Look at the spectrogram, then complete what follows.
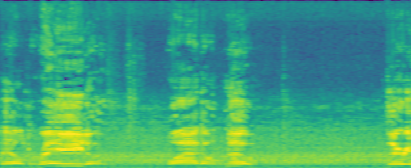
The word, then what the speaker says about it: El Dorado: going to El Dorado they don't pronounce it El Dorado they pronounce an elder ade why I don't know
